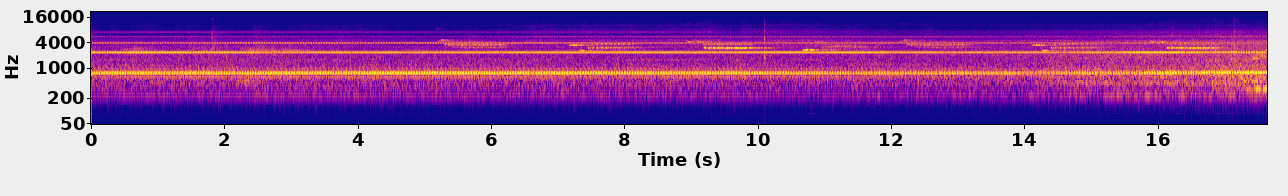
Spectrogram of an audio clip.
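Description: N700 series Shinkansen pulling slowly into the platform: a steady hiss and hum with several constant tones. From about five seconds in, short high-pitched notes repeat in small groups every second or two.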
